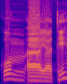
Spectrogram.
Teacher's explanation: Kemudian pada lafal kum ayatih ada mim mati bertemu hamzah, maka ini kita namakan dengan bacaan idhar syafawi. Idhar syafawi yaitu suara mimnya dijelaskan. Izhar artinya jelas, syafawi berkenaan dengan bibir kita.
